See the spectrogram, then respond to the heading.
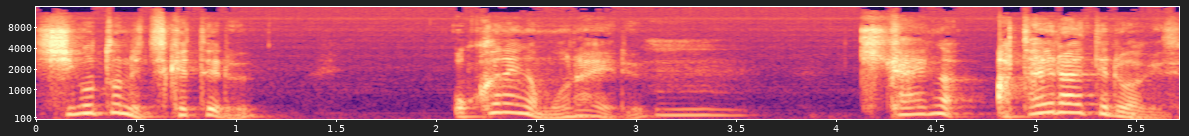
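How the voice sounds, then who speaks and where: This man's voice sits high, swinging very widely in pitch at a moderate pace. He leaves long, frequent pauses. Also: big swings in loudness. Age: 50s. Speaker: entrepreneur. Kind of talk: casual chat.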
